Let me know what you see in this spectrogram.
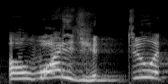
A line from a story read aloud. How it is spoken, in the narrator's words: They groaned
